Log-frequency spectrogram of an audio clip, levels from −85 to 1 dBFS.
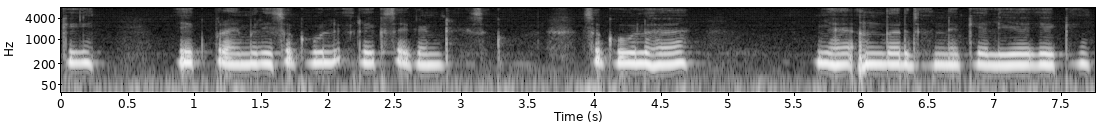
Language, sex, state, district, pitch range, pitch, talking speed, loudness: Hindi, male, Maharashtra, Aurangabad, 190-210 Hz, 200 Hz, 140 wpm, -13 LUFS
